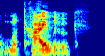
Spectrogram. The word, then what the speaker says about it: Mykhailiuk: So the Basketball Reference pronunciation, first of all, Mykhailiuk is the emphasis of the emphasis on the K in the middle there. Which is a real curveball when you look at it, you look at the last name.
